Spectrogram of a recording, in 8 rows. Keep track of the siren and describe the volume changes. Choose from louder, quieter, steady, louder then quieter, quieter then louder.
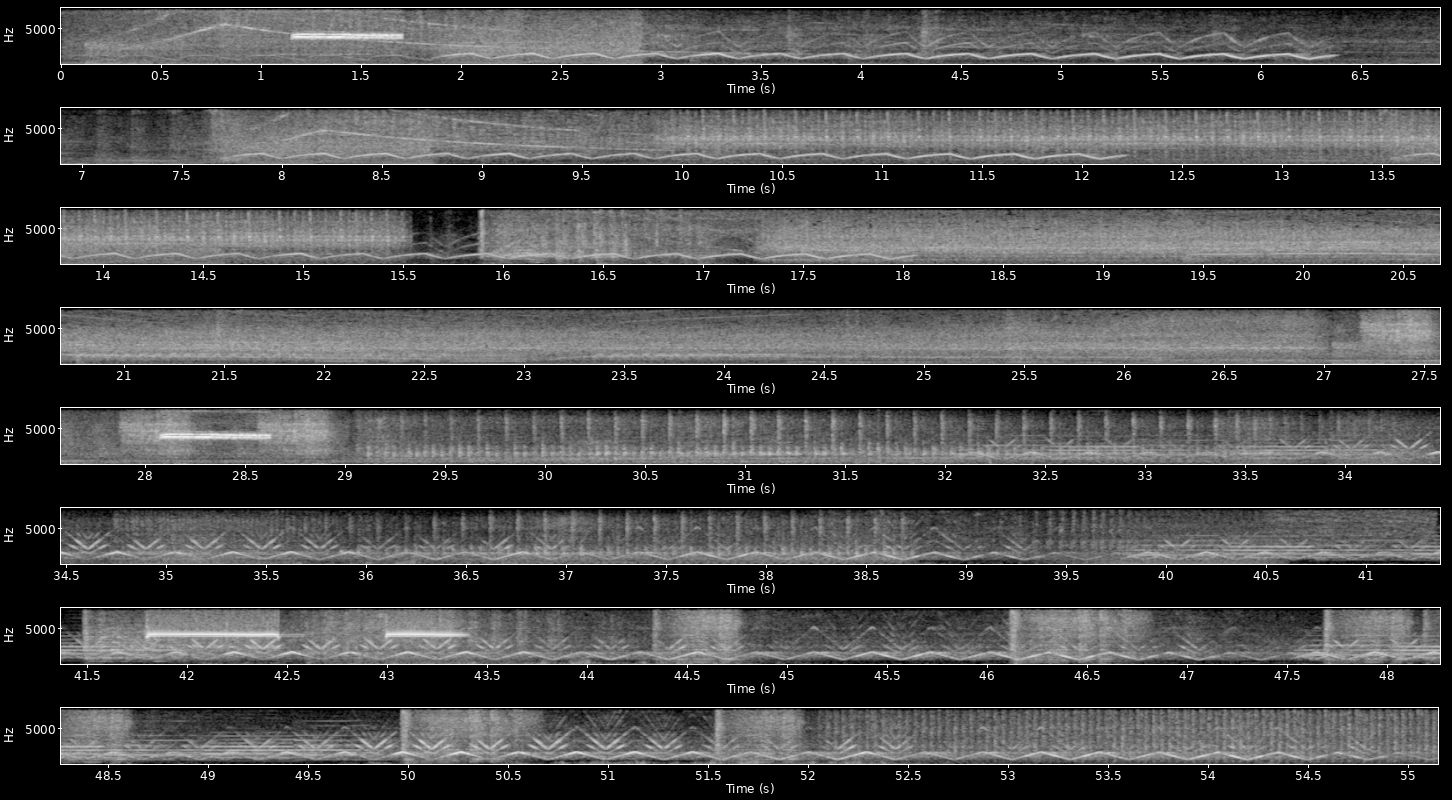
quieter then louder.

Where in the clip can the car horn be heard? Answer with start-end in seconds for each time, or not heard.
not heard.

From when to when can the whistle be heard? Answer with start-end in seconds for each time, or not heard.
0.1-1.8, 27.0-28.6, 41.8-43.5.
